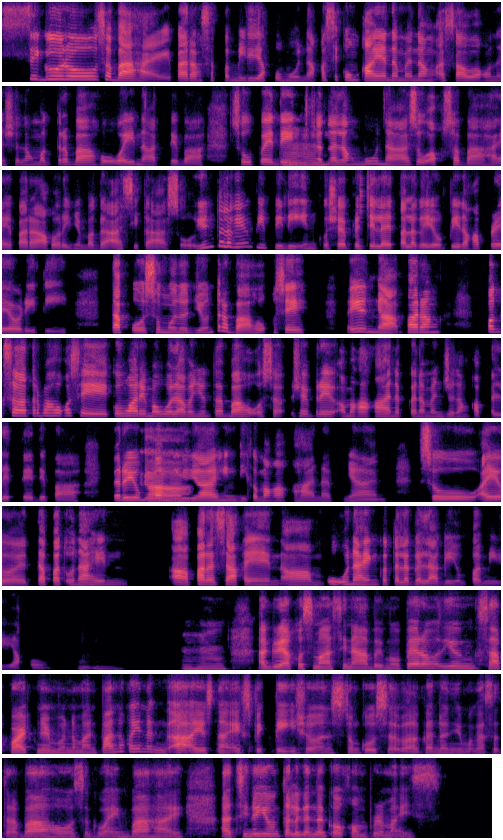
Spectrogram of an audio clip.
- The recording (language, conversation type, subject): Filipino, podcast, Paano mo nababalanse ang trabaho at mga gawain sa bahay kapag pareho kang abala sa dalawa?
- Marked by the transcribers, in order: other background noise; tapping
